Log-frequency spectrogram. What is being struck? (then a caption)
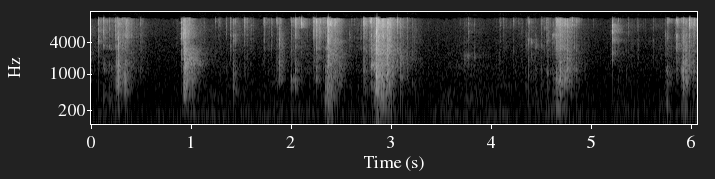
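Bar of soap scraped with a small metal blade. A small metal blade scrapes and cuts flakes off the face of a hand-sized, partly carved solid purple bar of soap held in one red-nailed hand. Quiet, bright, dry scratching and crunching bursts come at irregular intervals, each fading quickly, with short silences between them.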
